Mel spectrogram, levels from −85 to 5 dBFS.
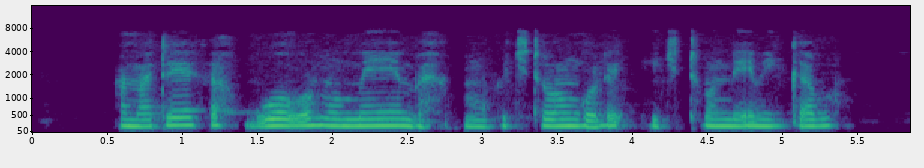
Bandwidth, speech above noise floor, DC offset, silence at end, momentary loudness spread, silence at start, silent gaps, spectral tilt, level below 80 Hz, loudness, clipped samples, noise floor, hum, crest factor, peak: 7.8 kHz; 50 dB; under 0.1%; 0.5 s; 10 LU; 0.55 s; none; -7.5 dB/octave; -66 dBFS; -26 LUFS; under 0.1%; -75 dBFS; none; 14 dB; -12 dBFS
